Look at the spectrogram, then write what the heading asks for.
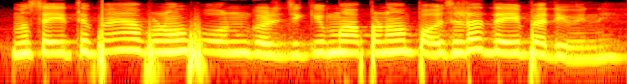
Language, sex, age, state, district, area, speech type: Odia, female, 30-45, Odisha, Dhenkanal, rural, spontaneous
